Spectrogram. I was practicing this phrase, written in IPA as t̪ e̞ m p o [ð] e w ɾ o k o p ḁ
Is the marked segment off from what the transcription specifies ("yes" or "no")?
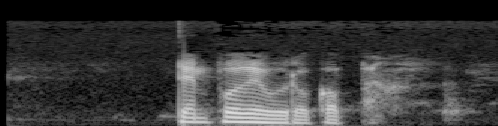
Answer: no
